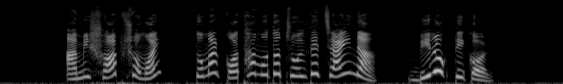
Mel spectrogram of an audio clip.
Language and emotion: Bengali, angry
